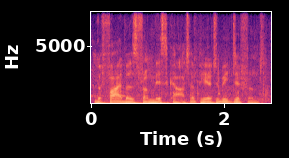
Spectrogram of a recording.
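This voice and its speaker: A methodical gentleman detective in a video game, calm and precise. His voice is very deep but moves a lot in pitch, and clear ambient game noise sits behind it. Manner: measured and deliberate.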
